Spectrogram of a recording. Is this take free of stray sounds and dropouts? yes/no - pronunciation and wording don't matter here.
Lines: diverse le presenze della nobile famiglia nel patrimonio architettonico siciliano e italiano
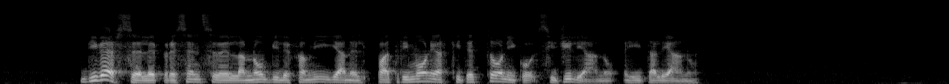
yes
